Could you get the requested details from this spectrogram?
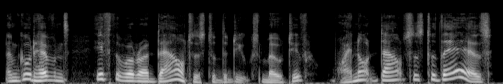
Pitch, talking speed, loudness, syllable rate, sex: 165 Hz, 225 wpm, -19 LUFS, 5.8 syllables/s, male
